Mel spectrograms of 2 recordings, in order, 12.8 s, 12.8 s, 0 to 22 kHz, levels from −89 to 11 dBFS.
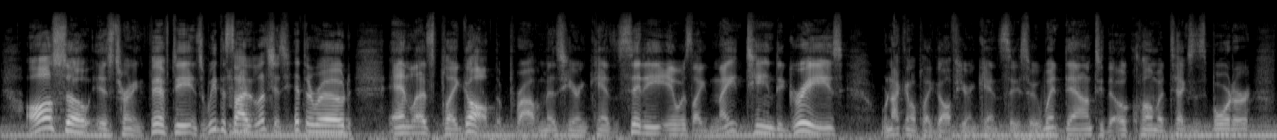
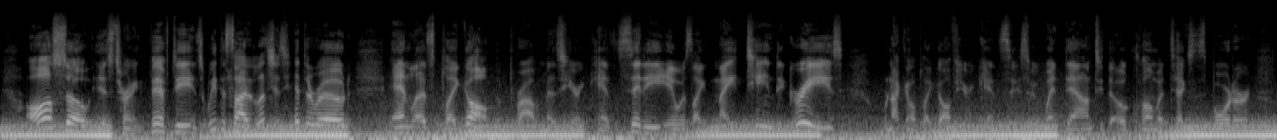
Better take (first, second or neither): first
